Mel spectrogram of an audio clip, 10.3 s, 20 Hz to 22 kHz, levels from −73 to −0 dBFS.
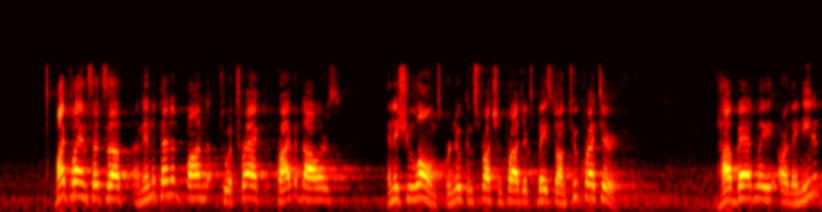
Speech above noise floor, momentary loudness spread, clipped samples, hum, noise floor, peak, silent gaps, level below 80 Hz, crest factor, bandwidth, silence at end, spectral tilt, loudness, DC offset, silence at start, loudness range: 31 dB; 11 LU; under 0.1%; none; -57 dBFS; -8 dBFS; none; -66 dBFS; 18 dB; 7.6 kHz; 0 s; -4 dB/octave; -26 LUFS; under 0.1%; 0.55 s; 3 LU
